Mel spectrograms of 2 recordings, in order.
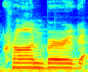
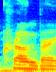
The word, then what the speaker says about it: Kronberg: Like Cronberg I've accepted. Croninberg I accept.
